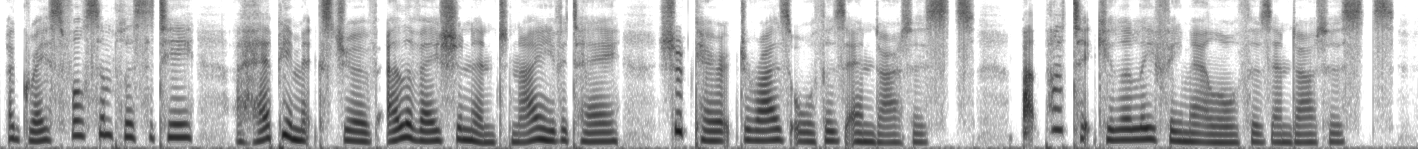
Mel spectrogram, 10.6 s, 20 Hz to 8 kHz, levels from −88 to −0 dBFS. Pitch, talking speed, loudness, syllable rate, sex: 200 Hz, 120 wpm, -21 LUFS, 5.1 syllables/s, female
